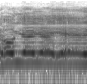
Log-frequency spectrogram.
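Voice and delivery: high, hammed-up moan of delight; mock food moan. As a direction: savor it like a foodie. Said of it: "eat it while I'm like".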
